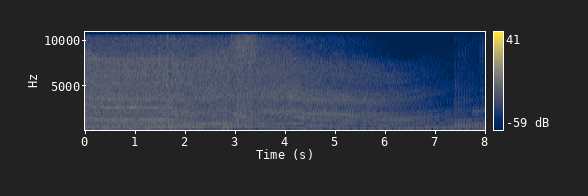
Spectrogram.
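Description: A lathe spindle whirs loudly, then slowly winds down.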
